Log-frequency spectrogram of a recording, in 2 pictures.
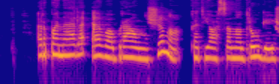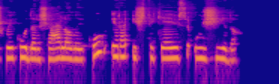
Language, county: Lithuanian, Kaunas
